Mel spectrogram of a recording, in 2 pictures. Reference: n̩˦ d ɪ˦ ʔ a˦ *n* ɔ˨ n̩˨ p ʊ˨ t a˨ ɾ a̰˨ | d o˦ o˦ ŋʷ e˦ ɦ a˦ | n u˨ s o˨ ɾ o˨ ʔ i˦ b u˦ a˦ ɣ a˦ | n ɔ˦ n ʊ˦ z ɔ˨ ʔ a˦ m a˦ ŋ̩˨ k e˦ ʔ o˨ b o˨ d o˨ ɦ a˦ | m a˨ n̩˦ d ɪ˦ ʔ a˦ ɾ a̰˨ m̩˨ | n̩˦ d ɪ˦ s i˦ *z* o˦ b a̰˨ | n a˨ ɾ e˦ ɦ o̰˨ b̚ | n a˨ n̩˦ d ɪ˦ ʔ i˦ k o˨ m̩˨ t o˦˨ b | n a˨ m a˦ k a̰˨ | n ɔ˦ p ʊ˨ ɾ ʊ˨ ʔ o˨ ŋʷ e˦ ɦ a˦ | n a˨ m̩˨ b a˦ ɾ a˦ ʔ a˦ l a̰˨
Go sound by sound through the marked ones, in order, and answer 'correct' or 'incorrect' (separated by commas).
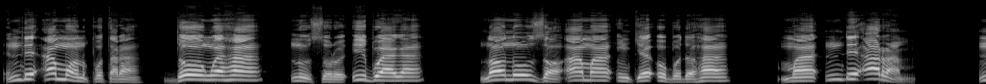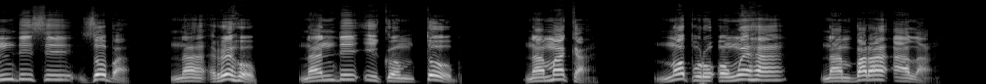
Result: incorrect, correct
